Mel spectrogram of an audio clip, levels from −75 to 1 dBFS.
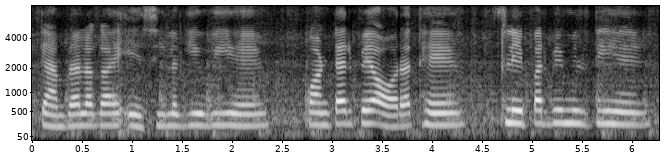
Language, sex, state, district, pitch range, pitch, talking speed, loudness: Hindi, female, Uttar Pradesh, Lucknow, 225-255 Hz, 235 Hz, 155 wpm, -14 LUFS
